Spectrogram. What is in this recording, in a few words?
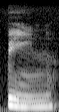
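"been", British English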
